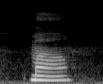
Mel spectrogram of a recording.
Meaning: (verb) third-person singular present indicative of mít; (pronoun) inflection of můj: 1. feminine singular nominative/vocative 2. neuter plural nominative/accusative/vocative
- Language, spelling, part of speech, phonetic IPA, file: Czech, má, verb / pronoun, [ˈmaː], Cs-má.ogg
